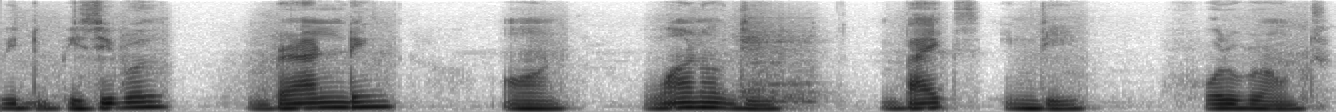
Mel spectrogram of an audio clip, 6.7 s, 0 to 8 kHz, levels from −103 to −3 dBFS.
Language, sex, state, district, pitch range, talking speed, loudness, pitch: English, male, Sikkim, Gangtok, 100-120 Hz, 100 wpm, -18 LUFS, 110 Hz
